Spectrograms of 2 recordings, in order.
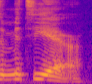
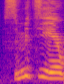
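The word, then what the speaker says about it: Simitière: I believe it's pronounced Cimetière, with that French kind of twist. So, Cimetière was born, again, in, as I said, Switzerland, but he would come to the United States.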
